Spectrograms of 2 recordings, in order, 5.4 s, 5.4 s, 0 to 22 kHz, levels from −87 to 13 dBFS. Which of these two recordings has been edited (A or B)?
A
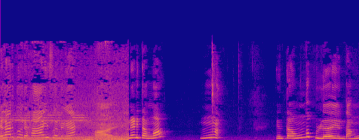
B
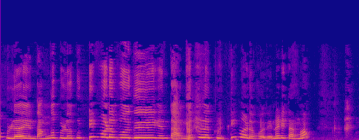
A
